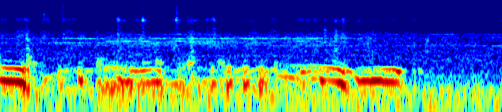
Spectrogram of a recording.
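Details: Close domestic pigeon giving a run of deep, rolling, throaty coos, each swelling and dipping in quick succession.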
